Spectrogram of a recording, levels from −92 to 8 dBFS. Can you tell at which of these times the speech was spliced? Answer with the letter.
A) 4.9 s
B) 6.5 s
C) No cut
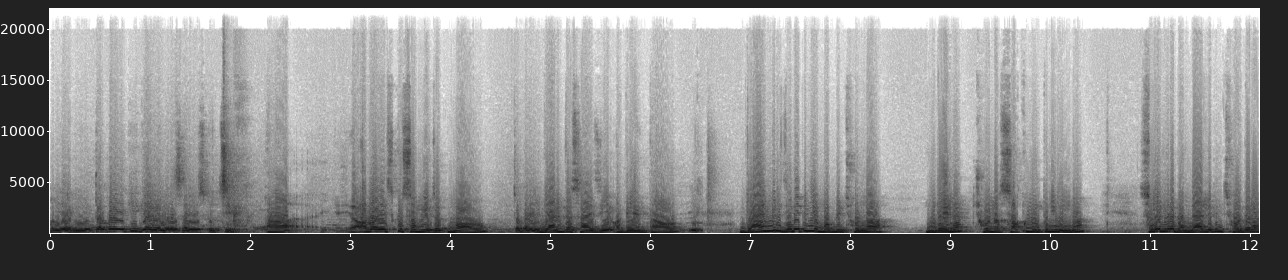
B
